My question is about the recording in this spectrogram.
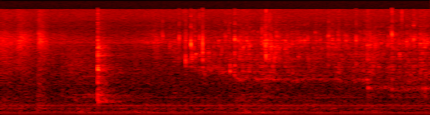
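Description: Water poured from a bottle into a clay bowl of hand-rolled berkoukes pasta pearls to soak them, faint trickling and splashing over a steady low hum, with a single click about a second in.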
